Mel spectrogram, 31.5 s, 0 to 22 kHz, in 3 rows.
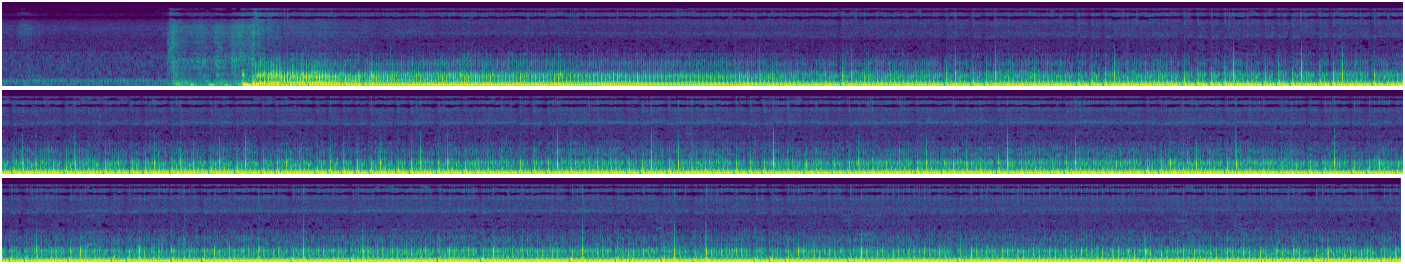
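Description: BMW E92 started for the first time through a newly installed exhaust: a short crank about a second in, the engine catches with a flare near two seconds, then settles into a steady idle.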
